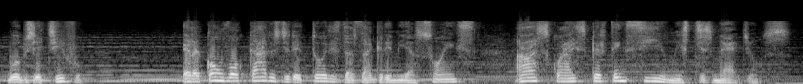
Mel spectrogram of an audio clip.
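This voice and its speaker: Slow, expressive Brazilian male narrator. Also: mid-range voice. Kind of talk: scripted radio drama narration. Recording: dull lo-fi audio under loud music. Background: music.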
